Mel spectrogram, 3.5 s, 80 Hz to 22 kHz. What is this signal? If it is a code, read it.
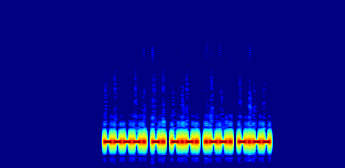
Morse code, heard as a keyed tone, about 53 wpm, 700 Hz. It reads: 9NCPY
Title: Code Groups - 5 Letter:Numbers - 50wpm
